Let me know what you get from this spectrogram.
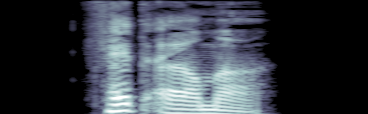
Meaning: comparative degree of fettarm
- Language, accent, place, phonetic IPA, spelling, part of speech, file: German, Germany, Berlin, [ˈfɛtˌʔɛʁmɐ], fettärmer, adjective, De-fettärmer.ogg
